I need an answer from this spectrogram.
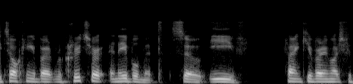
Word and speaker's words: Yves: here today so correct you did pronounce my name very well actually my name is Eve I am um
